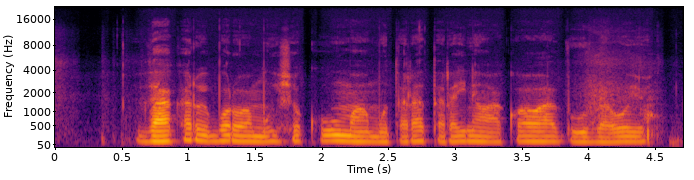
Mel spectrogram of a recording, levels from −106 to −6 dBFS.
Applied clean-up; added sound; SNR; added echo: none; none; none; none.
